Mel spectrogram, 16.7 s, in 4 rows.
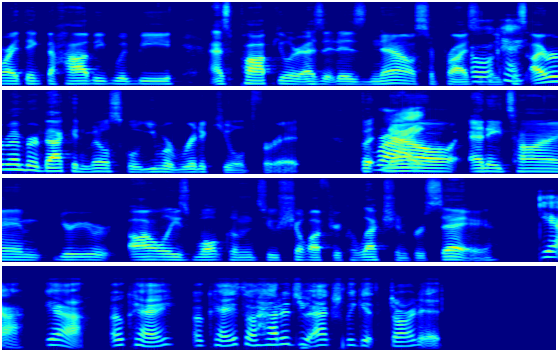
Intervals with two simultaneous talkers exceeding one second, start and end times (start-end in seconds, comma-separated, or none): none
